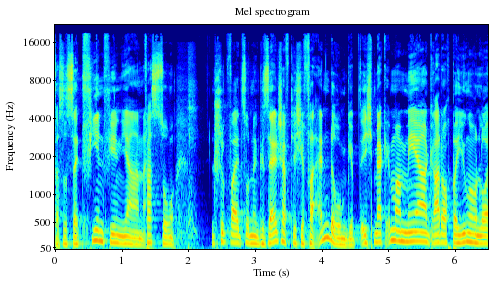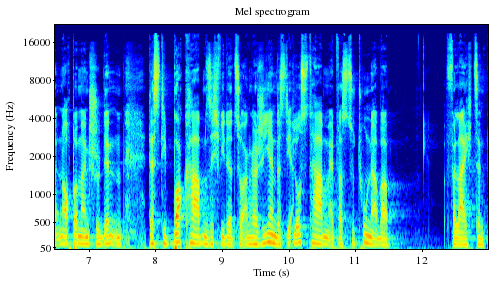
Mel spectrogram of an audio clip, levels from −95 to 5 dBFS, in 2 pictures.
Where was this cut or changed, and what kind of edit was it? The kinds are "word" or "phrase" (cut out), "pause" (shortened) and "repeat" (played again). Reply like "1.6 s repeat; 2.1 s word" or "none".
1.3 s word; 10.1 s word

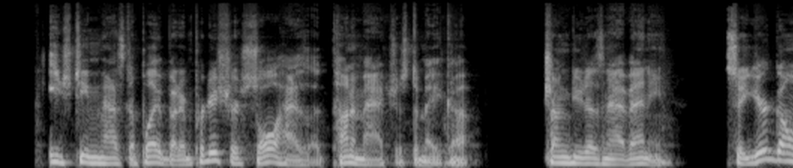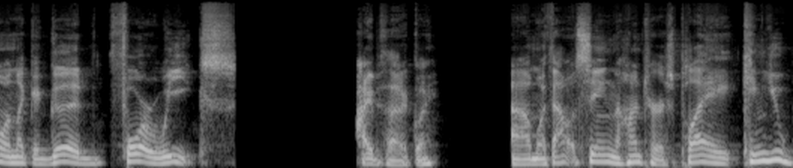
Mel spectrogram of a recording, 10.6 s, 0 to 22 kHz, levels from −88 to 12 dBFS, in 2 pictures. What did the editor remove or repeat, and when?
none

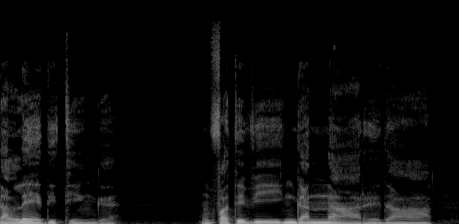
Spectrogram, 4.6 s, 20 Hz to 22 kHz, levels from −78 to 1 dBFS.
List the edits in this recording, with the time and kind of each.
none

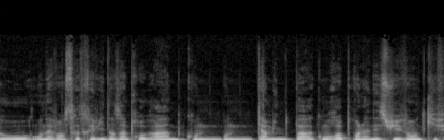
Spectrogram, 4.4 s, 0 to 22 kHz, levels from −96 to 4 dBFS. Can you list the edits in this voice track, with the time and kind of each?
2.2 s repeat

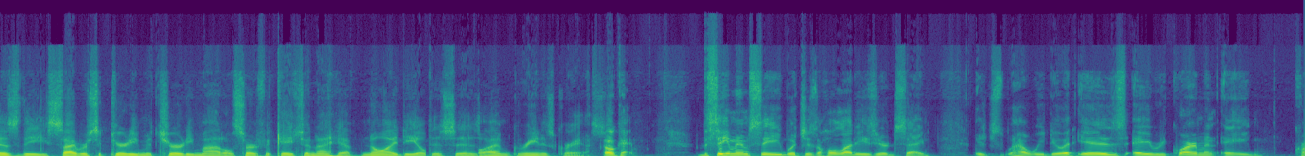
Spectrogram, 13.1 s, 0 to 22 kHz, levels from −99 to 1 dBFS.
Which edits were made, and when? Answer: 4.3 s word; 4.8 s word

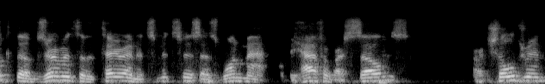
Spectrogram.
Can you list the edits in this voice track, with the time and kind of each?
2.7 s pause

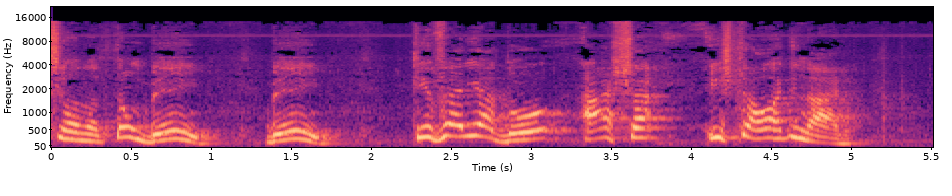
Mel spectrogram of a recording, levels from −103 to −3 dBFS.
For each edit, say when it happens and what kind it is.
1.3 s repeat

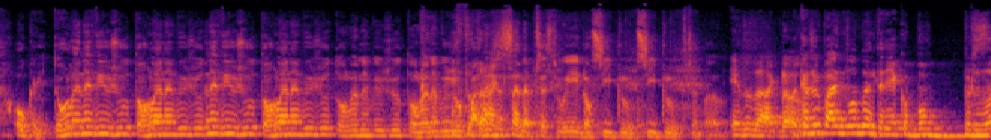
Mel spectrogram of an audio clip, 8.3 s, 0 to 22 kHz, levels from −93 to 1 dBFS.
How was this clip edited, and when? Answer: 1.7 s repeat; 5.3 s repeat; 7.3 s word

